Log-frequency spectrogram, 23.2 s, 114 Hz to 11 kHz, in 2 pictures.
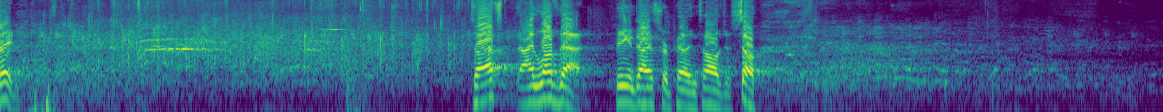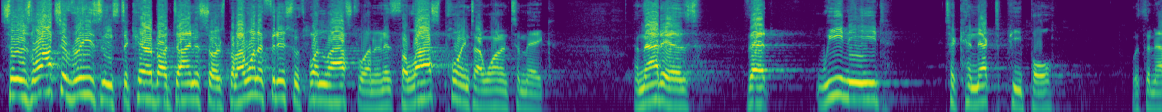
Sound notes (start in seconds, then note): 0.2 applause; 7.6 laughter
